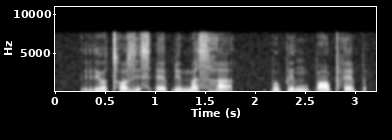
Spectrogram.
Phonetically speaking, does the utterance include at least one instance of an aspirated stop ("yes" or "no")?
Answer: yes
